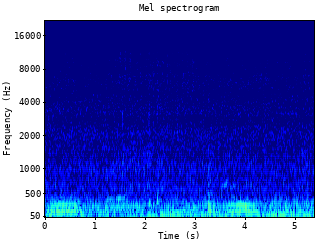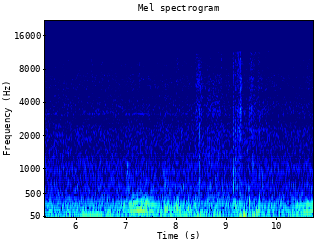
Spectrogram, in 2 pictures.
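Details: A sleeping cat named Pasha snores with low, gentle breaths at irregular intervals, some drawn-out and wavering, against a constant low background rumble and a few faint clicks.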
